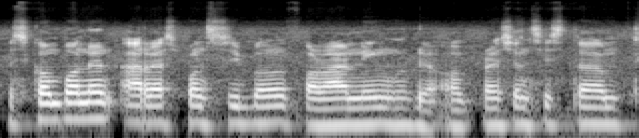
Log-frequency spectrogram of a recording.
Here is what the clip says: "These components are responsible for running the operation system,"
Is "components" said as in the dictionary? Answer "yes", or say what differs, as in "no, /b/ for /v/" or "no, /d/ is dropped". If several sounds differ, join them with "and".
no, /s/ is dropped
